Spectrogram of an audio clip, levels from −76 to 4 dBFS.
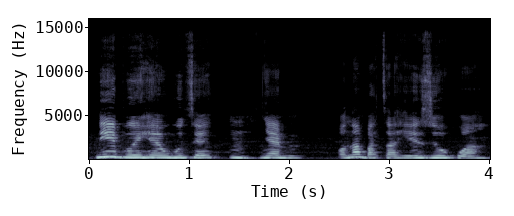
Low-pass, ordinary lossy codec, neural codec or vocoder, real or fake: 14.4 kHz; none; none; real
